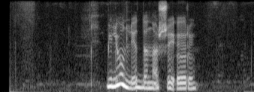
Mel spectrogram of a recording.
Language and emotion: Russian, sad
